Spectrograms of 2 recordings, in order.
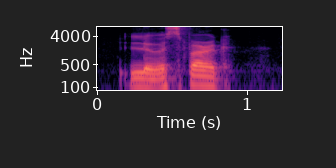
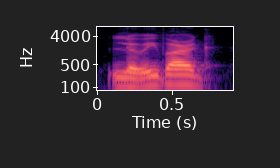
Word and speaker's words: Lewisburg: There's a place called Lewisburg. But the Lewis is spelled as Louis. So I always call it Louisburg because it is spelled as Louis, L-O-U-I-S. But they pronounce it Lewisburg. And that my manager in a previous employment was from Louisburg. But she says, no, it's not Louisburg, it's Lewisburg.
